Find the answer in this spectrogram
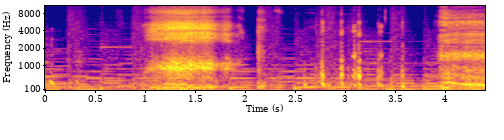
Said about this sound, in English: Well, stop coughing.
